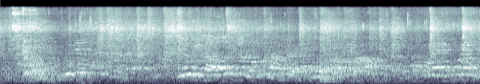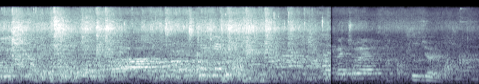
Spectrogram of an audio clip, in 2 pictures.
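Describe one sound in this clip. Several young men and women chat.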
